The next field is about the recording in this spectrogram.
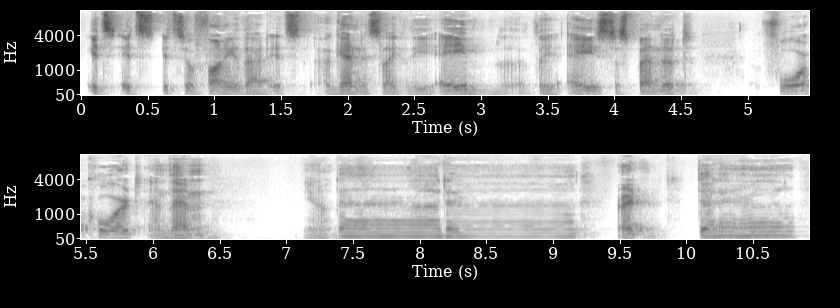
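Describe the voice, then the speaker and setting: A middle-aged man co-hosting a podcast, talking through music in a thoughtful, halting way and humming phrases to make his point. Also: medium pitch, fairly even intonation. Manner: thoughtful, halting, hums melodies to illustrate. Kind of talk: casual music discussion.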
